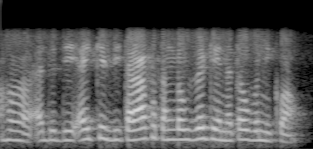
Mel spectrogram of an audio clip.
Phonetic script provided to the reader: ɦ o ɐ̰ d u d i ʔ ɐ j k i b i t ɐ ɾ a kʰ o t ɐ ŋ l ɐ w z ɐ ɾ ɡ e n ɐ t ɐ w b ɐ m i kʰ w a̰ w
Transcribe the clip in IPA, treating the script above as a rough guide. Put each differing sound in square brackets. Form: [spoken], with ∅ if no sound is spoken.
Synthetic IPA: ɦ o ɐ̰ d u d i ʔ ɐ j k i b i t ɐ ɾ a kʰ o t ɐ ŋ l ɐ w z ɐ [∅] ɡ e n ɐ t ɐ w b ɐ [n] i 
